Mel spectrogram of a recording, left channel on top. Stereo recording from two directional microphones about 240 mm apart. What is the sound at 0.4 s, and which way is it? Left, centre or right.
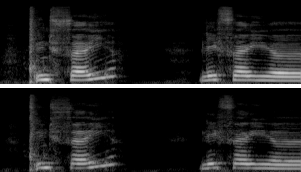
Speech, left.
